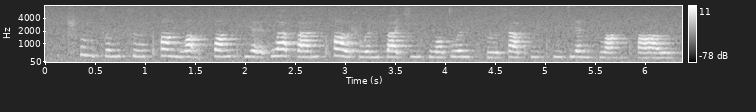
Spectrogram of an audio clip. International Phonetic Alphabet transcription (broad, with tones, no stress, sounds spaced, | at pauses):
ʈ͡ʂʰ ɤ˥˩ ŋ t͡s ɤ˧˥ ŋ t͡s ɹ̩˧˥ pʰ ɑ˥˩ ŋ w ɑ̰˨˩ ŋ f ɑ˧˥ ŋ pʰ ɥ ɛ̰˨˩ x w ä˥˩ f a˧˥ n pʰ ɑ˥˩ ʊ̯ ʂ w ə˧˥ n p ä˥ t͡ɕ i˥ f w ɔ˧˥ t̪ w ə˥ n t͡sʰ ɹ̩˧˥ s ä˥ pʰ i˥ t̪ʰ i˥ t̪ j ɛ˥˩ n t͡s w ɑ˥ ŋ t̪ʰ ɑ˥ ʊ̯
